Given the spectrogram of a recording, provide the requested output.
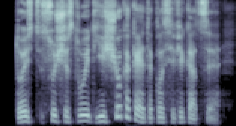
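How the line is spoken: Plain. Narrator (Russian): спросил я

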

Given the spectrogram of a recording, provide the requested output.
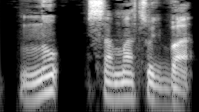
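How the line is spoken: Firm conclusion. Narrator (Russian): заключила она твердо

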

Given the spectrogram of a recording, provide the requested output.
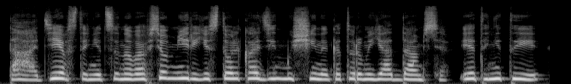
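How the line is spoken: Happy dry-lipped whisper. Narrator (Russian): В груди затрепыхало от счастья, пересохшими губами прошептала

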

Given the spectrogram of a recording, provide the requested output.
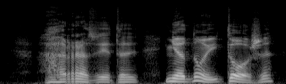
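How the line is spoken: Alluring husky female voice. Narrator (Russian): с волнующей хрипотцой в голосе поинтересовалась девушка

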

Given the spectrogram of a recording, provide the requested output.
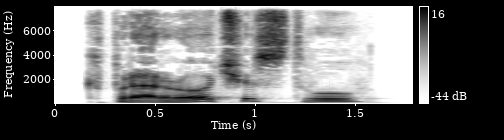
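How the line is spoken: Correcting, turned away. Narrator (Russian): поправил Эразм, повернувшись ко мне спиной

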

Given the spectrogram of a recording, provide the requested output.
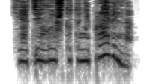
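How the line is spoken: Quiet whisper. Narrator (Russian): тихо прошептала та

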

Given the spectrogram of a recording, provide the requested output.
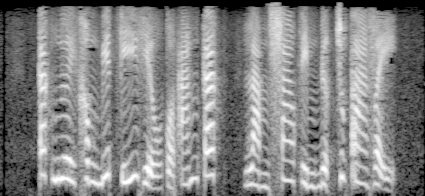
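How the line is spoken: Plain. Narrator (Vietnamese): Hắc Tử hỏi

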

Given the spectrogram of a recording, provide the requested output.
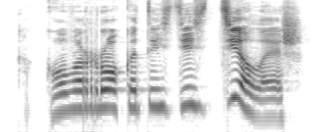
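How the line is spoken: Growling. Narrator (Russian): прорычал он

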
